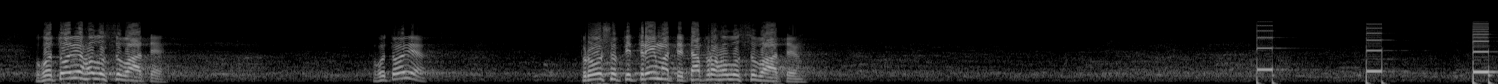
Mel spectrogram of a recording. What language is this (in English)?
Ukrainian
